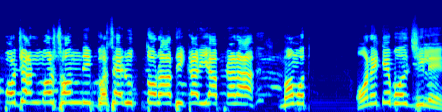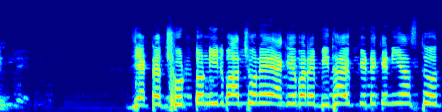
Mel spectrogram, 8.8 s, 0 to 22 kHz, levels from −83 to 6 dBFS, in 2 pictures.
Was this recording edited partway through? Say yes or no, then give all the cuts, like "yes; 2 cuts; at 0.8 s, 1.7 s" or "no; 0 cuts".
yes; 1 cut; at 3.1 s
